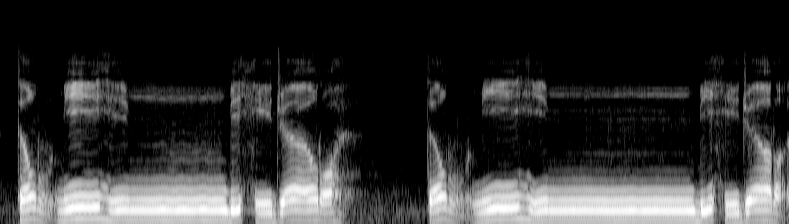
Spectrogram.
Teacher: تكلم عن حكم الإخفاء وذكر أن الميم تخفى عند حرف الباء، يعني إذا وجدنا ميما ساكنة وهذه الميم الساكنة بعدها حرف الباء فإن الميم نخفيها عند هذه الباء بالكيفية التي ذكرتها لكم في الحلقة الماضية، وهو أن نطبق على ميم ونفتح على باء مع غنة طويلة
